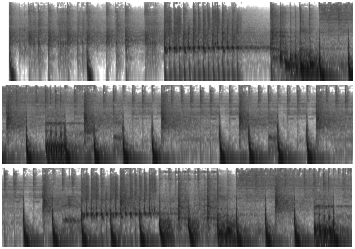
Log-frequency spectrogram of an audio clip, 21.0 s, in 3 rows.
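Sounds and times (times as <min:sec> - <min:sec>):
drums: 0:00.1 - 0:21.0.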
